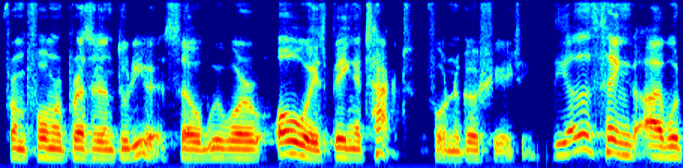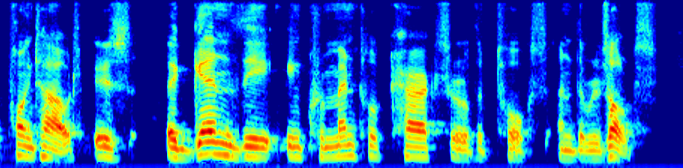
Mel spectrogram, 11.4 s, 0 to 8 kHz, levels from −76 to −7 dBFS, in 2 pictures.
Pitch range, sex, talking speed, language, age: 125-160 Hz, male, 160 wpm, English, 50-69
